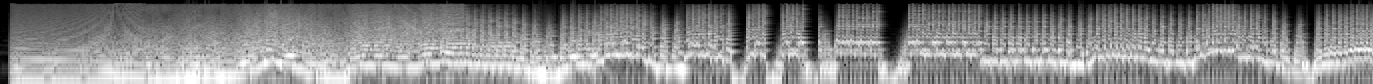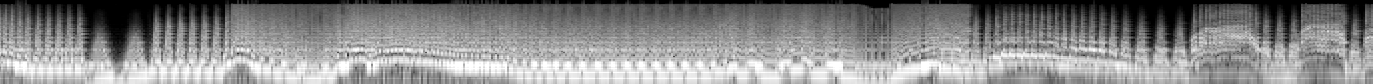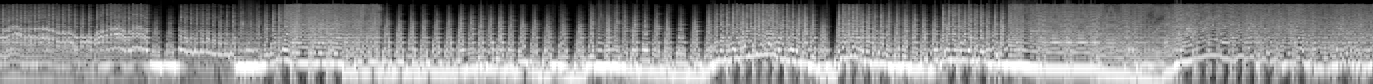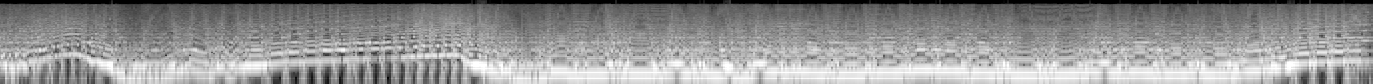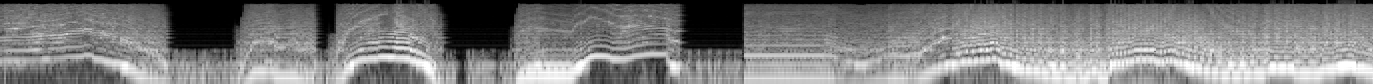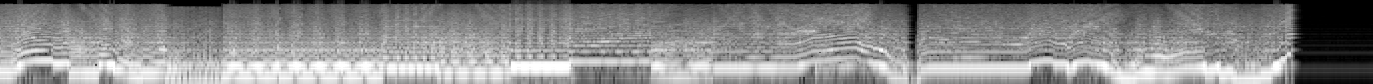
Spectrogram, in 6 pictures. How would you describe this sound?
Angry Wobbles
angry, Blah, dubstep, Ex, rant, Wife, wobble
